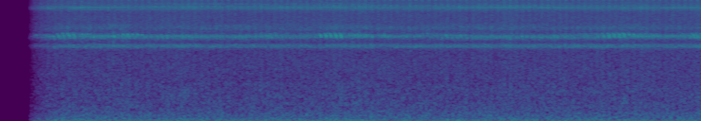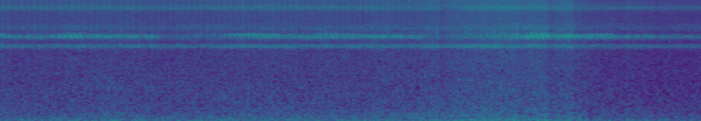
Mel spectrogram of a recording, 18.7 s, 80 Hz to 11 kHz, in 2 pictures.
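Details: Japanese bush katydid (Ducetia japonica, back-striped katydid), recorded 13 August 2016 in South Korea, where it is very common, sings a steady, high, buzzing trill; its song starts as "chit chit", speeds up and ends with "chiii-it".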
